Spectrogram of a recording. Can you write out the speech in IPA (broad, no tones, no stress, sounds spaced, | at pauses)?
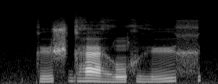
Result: k y ʃ ɡʱ æ ɦ ũ x ɦ y x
